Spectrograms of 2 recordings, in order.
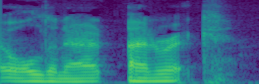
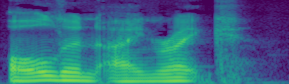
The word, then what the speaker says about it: Alden Ehrenreich: Alden Ehrenreich, I think is the way you pronounce it, acting ability.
